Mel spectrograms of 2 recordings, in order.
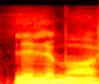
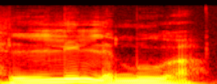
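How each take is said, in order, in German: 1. Der letzte Vokal klingt wie ein o. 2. Der letzte Vokal klingt wie ein u.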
